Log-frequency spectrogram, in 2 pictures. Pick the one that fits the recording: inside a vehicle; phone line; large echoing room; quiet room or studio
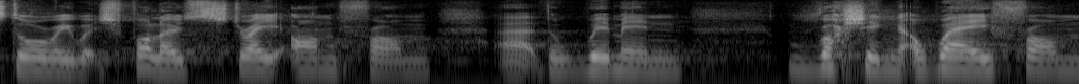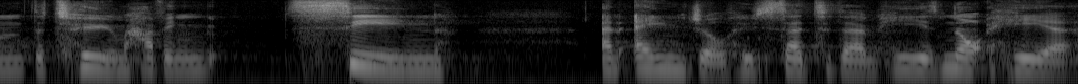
large echoing room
